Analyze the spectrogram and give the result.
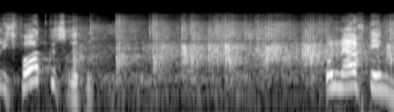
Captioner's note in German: Beifall AfD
